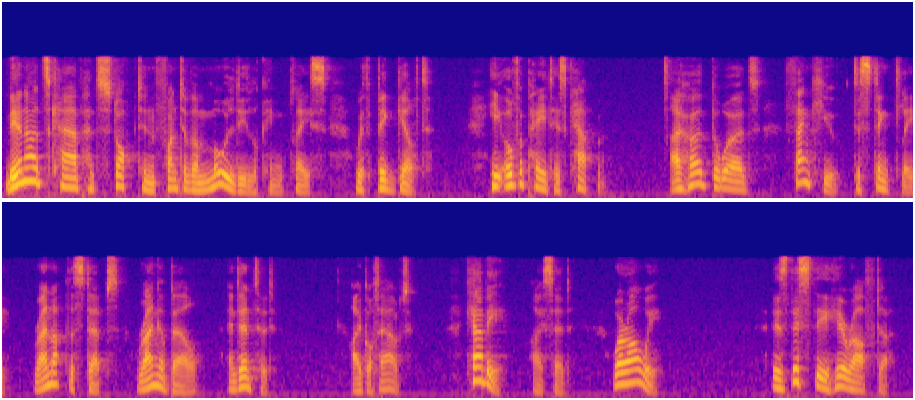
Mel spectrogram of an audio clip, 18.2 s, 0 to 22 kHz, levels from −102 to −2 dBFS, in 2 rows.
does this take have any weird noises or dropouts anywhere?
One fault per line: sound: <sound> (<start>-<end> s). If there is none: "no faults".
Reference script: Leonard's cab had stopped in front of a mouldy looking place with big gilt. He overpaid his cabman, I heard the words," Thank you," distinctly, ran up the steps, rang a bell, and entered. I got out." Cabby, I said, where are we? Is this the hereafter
no faults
